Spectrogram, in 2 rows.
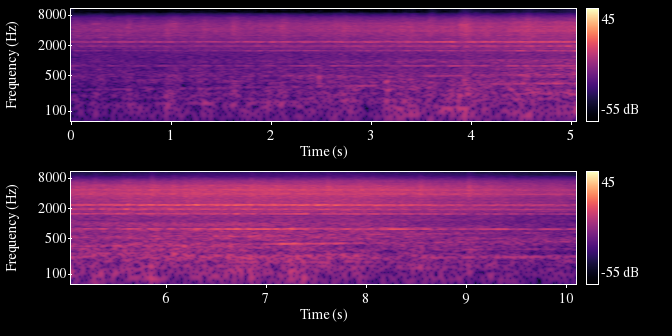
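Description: Intercity passenger train rolling past, a steady rumble of wheels on rails with several steady whining tones over it. The sound grows louder toward the last few seconds as its E464 electric locomotive at the tail comes by.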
